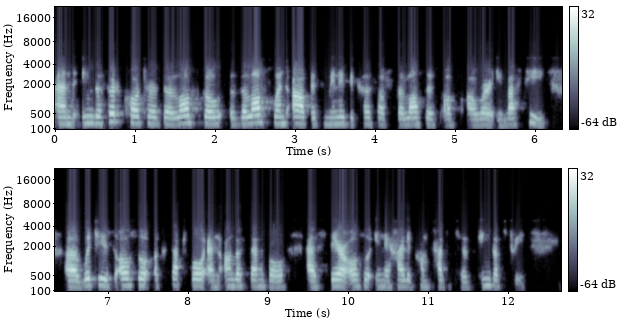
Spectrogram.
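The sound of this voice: A woman at medium pitch, fairly quick pace and little pitch movement, in a dry, close sound with no echo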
